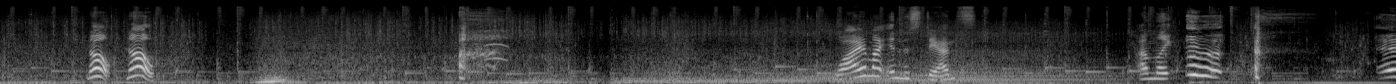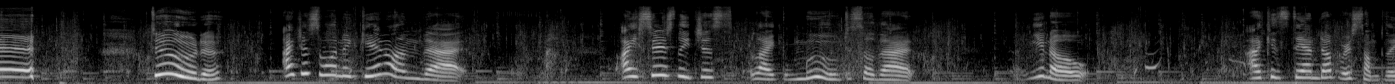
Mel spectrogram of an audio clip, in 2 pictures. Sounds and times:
Speech: 0.9s - 1.6s, 8.4s - 9.8s, 11.4s - 12.2s, 15.5s - 16.2s, 16.8s - 18.6s, 20.2s - 23.1s, 24.1s - 24.8s, 26.4s - 27.9s.

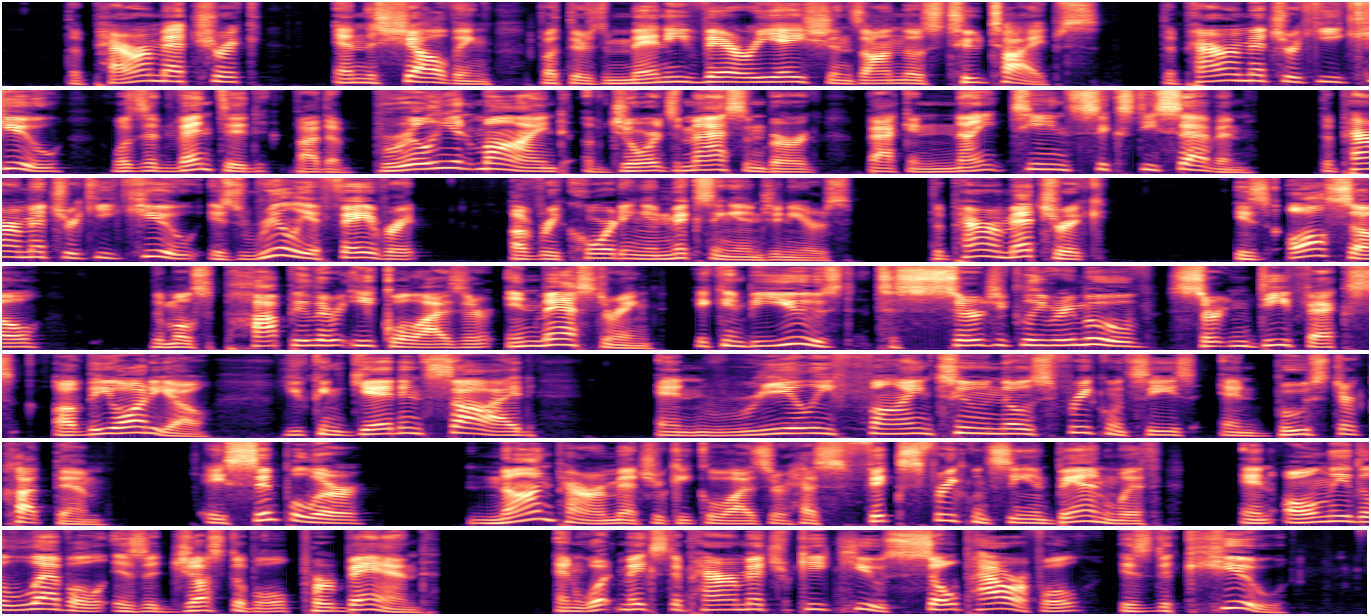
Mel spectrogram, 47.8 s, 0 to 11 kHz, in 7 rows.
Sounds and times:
Speech: 0.4s - 19.2s, 19.9s - 30.0s, 30.6s - 43.2s, 43.8s - 47.5s.

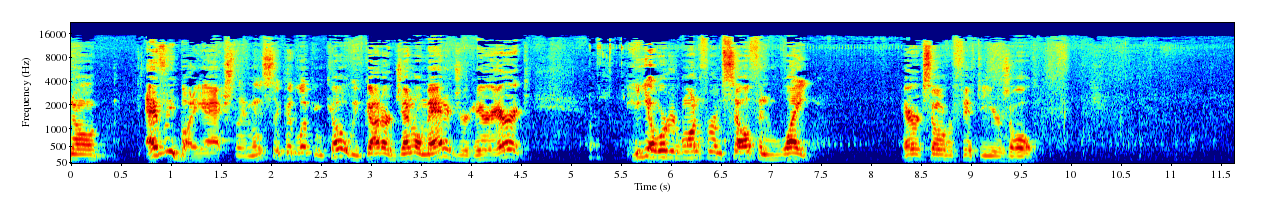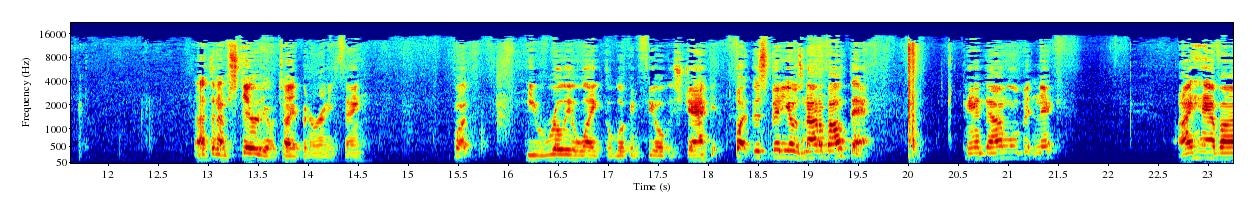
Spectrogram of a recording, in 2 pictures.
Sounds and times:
Speech: 0.0s - 4.6s, 5.2s - 7.5s, 8.3s - 9.7s, 12.8s - 14.6s, 15.4s - 19.7s, 20.6s - 21.6s, 22.7s - 23.2s.

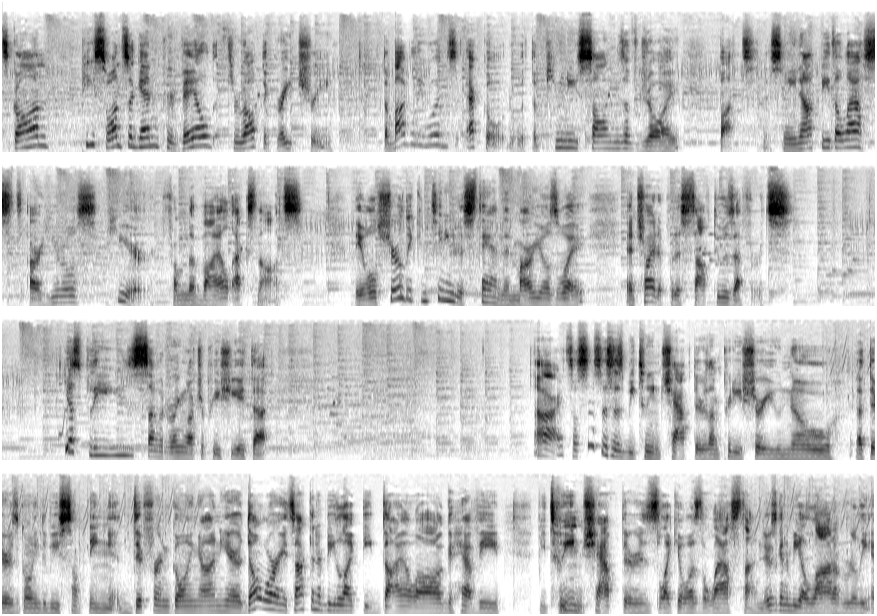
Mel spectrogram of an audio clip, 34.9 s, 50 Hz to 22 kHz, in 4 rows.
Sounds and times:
Speech: 0.0s - 16.7s, 18.0s - 20.2s, 22.8s - 34.9s
Music: 0.0s - 34.9s.

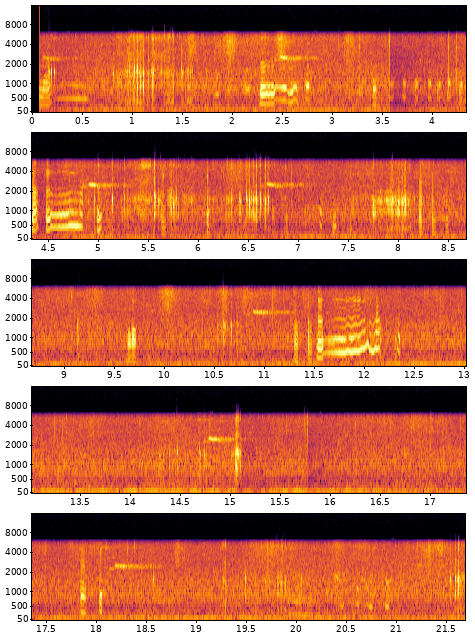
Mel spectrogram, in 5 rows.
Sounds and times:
Cluck: 0.1s - 8.6s, 9.6s - 9.8s, 11.3s - 12.4s, 17.8s - 18.2s, 19.8s - 21.0s.

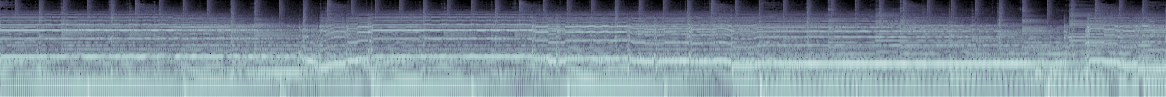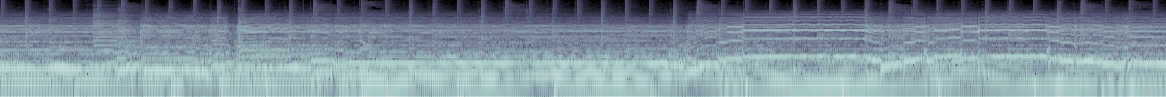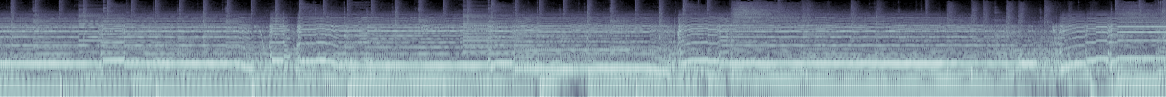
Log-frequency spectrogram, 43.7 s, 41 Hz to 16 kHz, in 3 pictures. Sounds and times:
Electric guitar: 0.0s - 43.7s
Strum: 0.0s - 43.7s.

